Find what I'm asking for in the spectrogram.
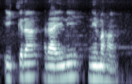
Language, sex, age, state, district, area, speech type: Punjabi, male, 18-30, Punjab, Barnala, rural, spontaneous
